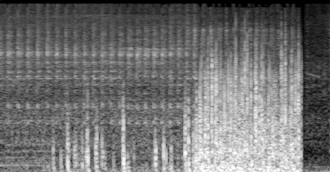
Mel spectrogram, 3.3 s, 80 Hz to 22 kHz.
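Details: High-mileage Volvo XC90: rapid, uneven clicking about four a second over the engine while pulling straight or turning under acceleration, then masked by rushing noise; gone when coasting or idling. Owner suspects a failed driveshaft CV joint, not confirmed.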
